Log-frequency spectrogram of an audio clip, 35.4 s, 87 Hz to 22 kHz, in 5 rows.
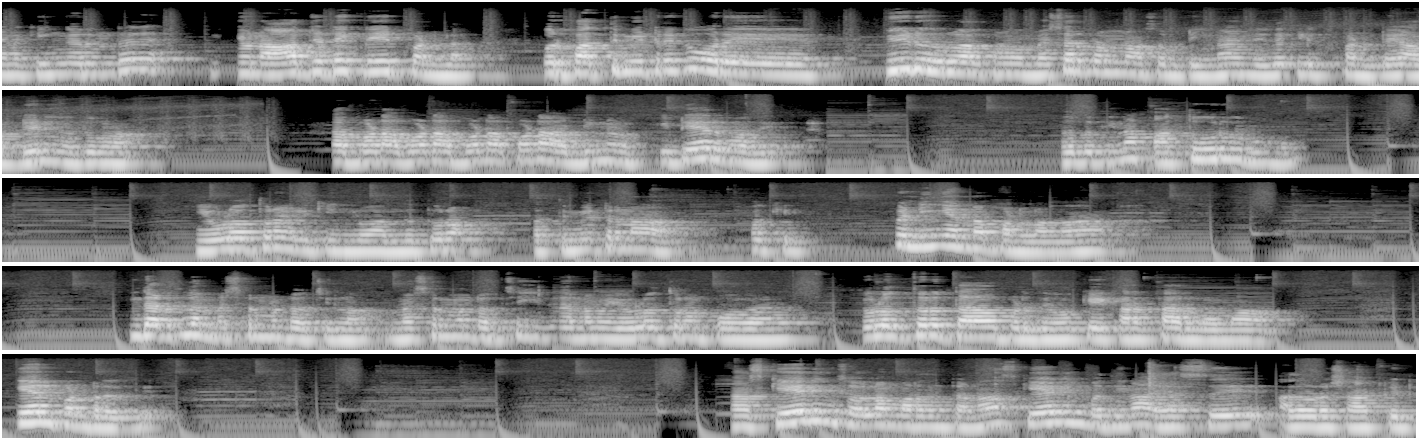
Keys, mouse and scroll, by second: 6.4 click, 11.4-11.8 scroll up 2, 11.8 scroll down 4, 12.4-15.3 middle drag, 15.3 click, 17.5-18.0 middle drag, 18.0 scroll down 4, 18.4-19.8 middle drag, 19.8 click, 20.3 g, 24.0 r, 27.0-28.4 middle drag, 28.4 s, 34.1 s.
